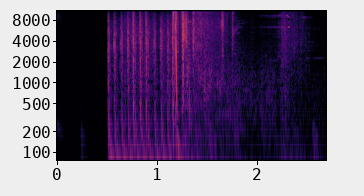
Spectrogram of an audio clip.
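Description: Automatic gunfire in Modern Warfare 3 ranked play bursts in after a brief near-silence, a fast, loud string of close shots that fades into decaying echoes and scattered quieter hits.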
